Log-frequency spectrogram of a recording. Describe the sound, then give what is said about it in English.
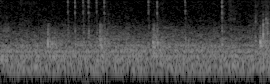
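Faint computer keyboard typing, with a few soft, irregularly spaced key clicks over a steady low hiss. “Type it there, type the keyword there, type it there, and it works.”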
